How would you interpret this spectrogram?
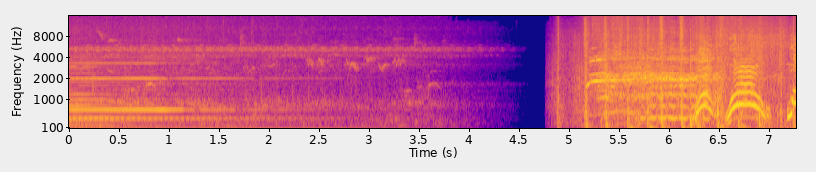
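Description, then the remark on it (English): A horse being broken in a corral by a rider whinnies loudly, a shrill, wavering neigh lasting a couple of seconds. Before it, a steady tonal hum fades away into a brief silence. “Smoke Jensen and Pearly were leaning on a corral fence, watching a cow try to break one of the horses Smoke had bought for the Sugarloaf removal.”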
